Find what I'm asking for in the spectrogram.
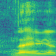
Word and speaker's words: Nehemia: En dat komt uit Nehemia. Uh, zeg ik dat goed? Ja, Nehemia.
